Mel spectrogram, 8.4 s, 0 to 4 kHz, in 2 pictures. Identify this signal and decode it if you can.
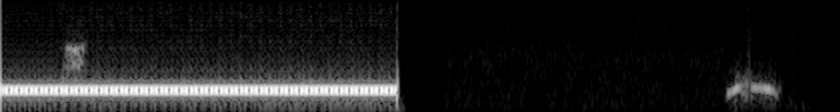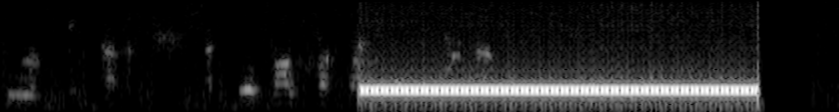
Ringback tone (North America), 440 + 480 Hz, with speech.
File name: out- - - - - .30982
